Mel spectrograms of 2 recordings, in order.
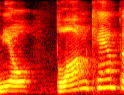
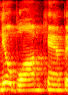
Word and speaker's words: Blomkamp: Neil Blomkamp, am I saying his name right? – Yeah. – With Neil Blomkamp, and he's the guy who did District 9, yes, Elysium.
